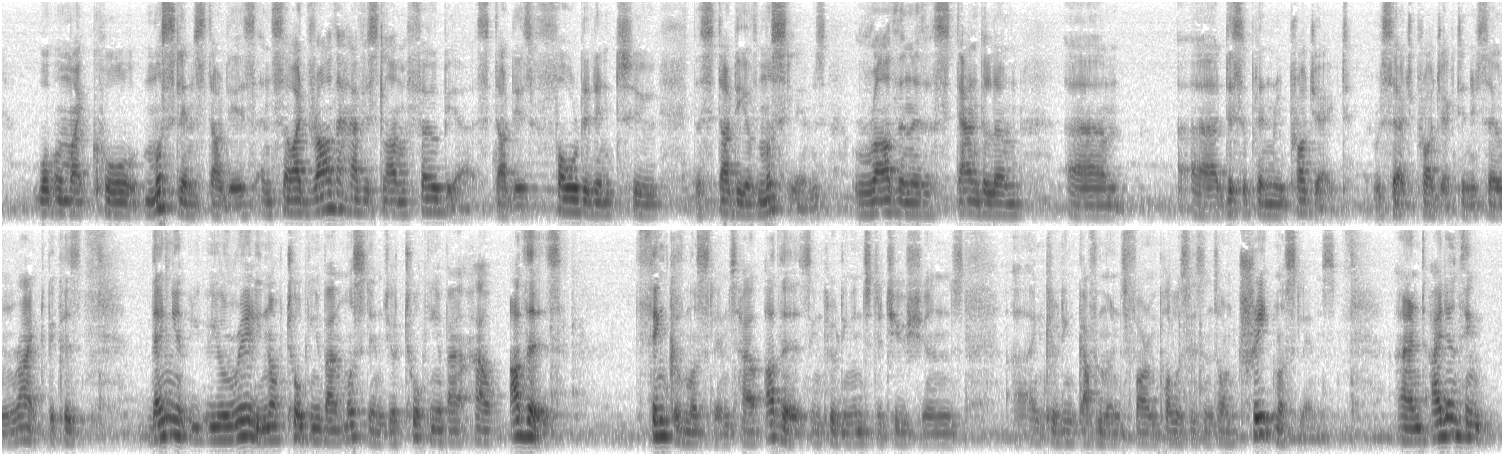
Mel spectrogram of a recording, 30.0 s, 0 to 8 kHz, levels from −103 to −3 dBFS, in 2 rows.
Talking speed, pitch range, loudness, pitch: 140 wpm, 110-155 Hz, -38 LUFS, 120 Hz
